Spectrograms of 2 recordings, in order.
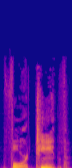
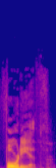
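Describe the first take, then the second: First: Put-on "fourteenth" with the weight on "teenth"; second-syllable stress. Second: "fortieth" with the weight on "for"; first-syllable stress. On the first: Teacher contrasting with fortieth, "fourteenth" stressed on "teenth". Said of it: "The stress is on the second syllable". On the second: Teacher contrasting with fourteenth, "fortieth" stressed on "for". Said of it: "Compare this with fortieth". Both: Shown as a demonstration.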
